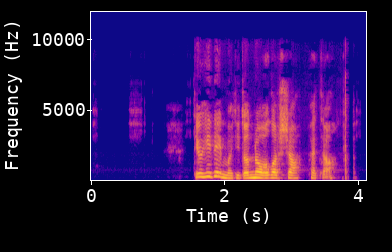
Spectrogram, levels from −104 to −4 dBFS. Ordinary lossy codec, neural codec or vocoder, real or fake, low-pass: AAC, 64 kbps; vocoder, 22.05 kHz, 80 mel bands, Vocos; fake; 9.9 kHz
